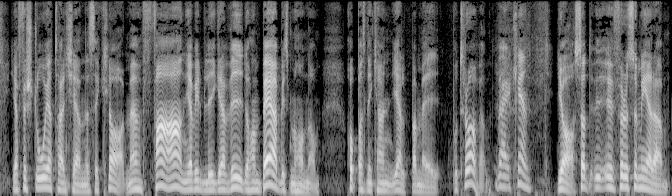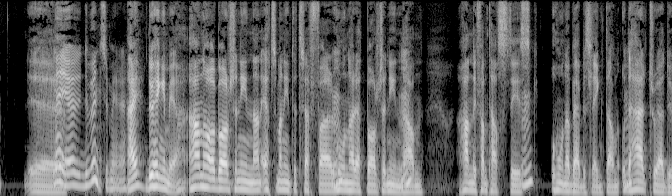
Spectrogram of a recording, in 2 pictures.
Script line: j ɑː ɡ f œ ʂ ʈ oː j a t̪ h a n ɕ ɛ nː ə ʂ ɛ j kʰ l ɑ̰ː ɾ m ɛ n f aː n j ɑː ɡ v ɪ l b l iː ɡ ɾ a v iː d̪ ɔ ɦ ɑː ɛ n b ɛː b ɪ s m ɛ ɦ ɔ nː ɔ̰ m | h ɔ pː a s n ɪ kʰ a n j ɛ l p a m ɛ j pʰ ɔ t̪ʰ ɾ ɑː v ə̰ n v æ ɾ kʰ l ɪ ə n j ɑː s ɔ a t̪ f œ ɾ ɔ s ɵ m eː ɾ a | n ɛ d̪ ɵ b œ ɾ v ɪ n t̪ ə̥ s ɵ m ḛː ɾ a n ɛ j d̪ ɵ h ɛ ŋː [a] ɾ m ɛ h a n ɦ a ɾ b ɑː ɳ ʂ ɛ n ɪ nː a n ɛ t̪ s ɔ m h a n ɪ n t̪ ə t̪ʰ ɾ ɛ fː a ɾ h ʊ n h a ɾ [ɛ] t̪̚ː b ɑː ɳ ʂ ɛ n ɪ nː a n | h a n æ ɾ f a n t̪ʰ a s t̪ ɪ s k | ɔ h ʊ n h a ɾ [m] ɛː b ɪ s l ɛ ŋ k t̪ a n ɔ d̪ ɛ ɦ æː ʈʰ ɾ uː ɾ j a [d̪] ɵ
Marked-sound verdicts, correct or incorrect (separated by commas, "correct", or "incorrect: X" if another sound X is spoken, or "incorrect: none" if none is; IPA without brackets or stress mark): incorrect: ə, correct, incorrect: b, correct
